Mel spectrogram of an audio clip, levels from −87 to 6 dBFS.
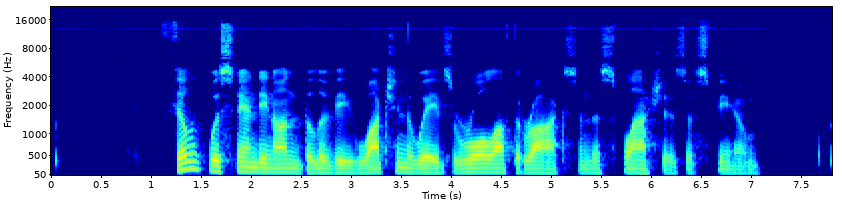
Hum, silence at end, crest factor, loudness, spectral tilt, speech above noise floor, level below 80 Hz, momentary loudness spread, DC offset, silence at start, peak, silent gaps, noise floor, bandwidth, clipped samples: none; 0.75 s; 18 dB; -34 LUFS; -5.5 dB/octave; 46 dB; -70 dBFS; 13 LU; under 0.1%; 1.2 s; -16 dBFS; none; -80 dBFS; 16.5 kHz; under 0.1%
